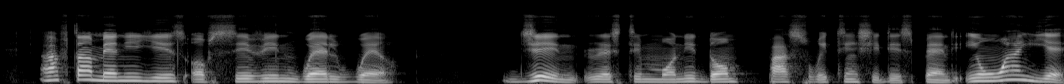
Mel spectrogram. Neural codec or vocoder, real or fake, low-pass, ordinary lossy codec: none; real; none; none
